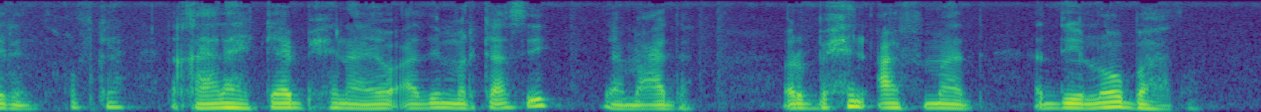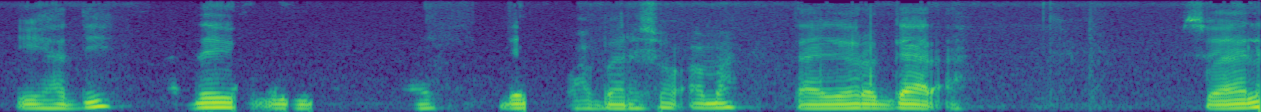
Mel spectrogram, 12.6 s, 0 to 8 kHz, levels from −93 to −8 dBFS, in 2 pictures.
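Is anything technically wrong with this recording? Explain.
Yes, there are two kinds of fault. Speech is suppressed in double talk at 7.12–7.31 s, 7.49–8.47 s and 8.8–9.21 s, where the level dips by up to about 35 dB. The likely cause is an echo canceller turning down this side while the far end also spoke. Unlike a dropout, the level falls and recovers in uneven pieces rather than cutting out cleanly.

At 9.61 s there is a concealed Bluetooth headset packet loss. The gap is very short, consistent with one lost frame of about 7.5 ms. The receiver filled it with a copy of the preceding waveform, so it is nearly hidden, with no silence. An isolated loss like this does not produce the buzzy held tone that a run of losses would, and it sits inside the headset's 8 kHz speech band.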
